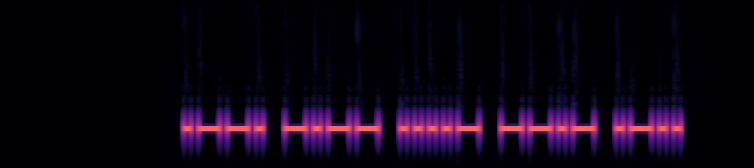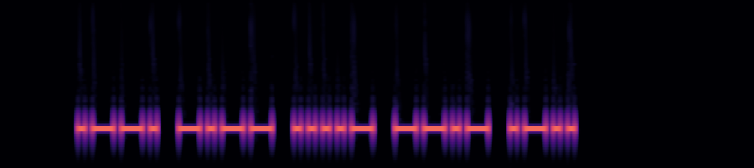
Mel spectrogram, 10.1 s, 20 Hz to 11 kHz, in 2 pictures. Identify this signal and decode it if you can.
Morse code, heard as a keyed tone, about 25 wpm, 700 Hz. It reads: PY4QL PY4QL
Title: DXCC-100 Call Signs - 5 Characters - Repeated 2x - 25wpm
